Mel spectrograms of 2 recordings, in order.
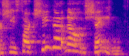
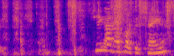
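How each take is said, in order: First: Said in the usual way. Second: Slow, dragged-out contempt on "got"; slow emphatic repeat. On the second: Real, not acted. Ranting streamer repeats the insult, slow and scornful. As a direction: drag it out slowly, disgusted.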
